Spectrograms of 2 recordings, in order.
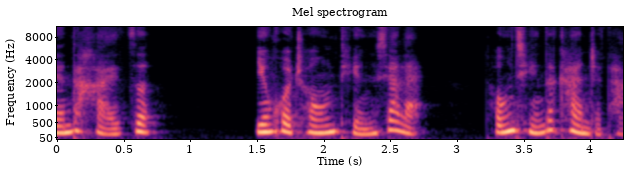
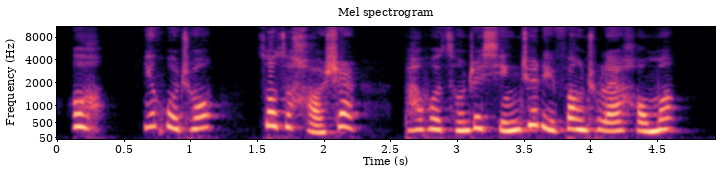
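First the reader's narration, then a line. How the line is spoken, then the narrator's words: Faint weak plea. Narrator (Chinese): 木偶眼看就要昏过去了，对他说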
